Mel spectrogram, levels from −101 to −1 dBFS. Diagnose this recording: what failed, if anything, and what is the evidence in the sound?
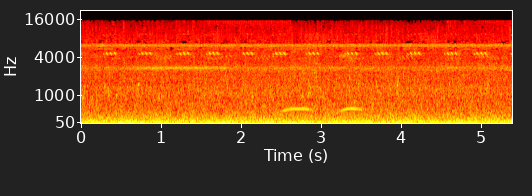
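Compressed frames skipped at 0.56 s, a codec-stage fault: the audio jumps forward by about two 26.1 ms frames, roughly 50 ms lost. Those frames were missing or rejected as damaged by the decoder, and the overlapping neighbouring frames smear the join into a brief blip rather than a click.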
